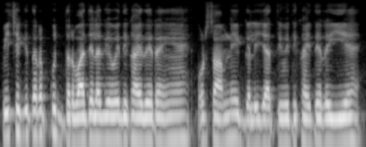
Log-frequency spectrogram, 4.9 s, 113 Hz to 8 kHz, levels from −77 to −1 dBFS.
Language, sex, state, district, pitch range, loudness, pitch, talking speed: Hindi, male, Uttar Pradesh, Shamli, 130-140 Hz, -15 LUFS, 135 Hz, 245 wpm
